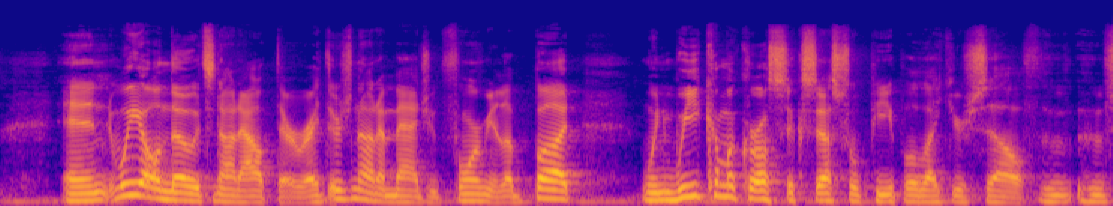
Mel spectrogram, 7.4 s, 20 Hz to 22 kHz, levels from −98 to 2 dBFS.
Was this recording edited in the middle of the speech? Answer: no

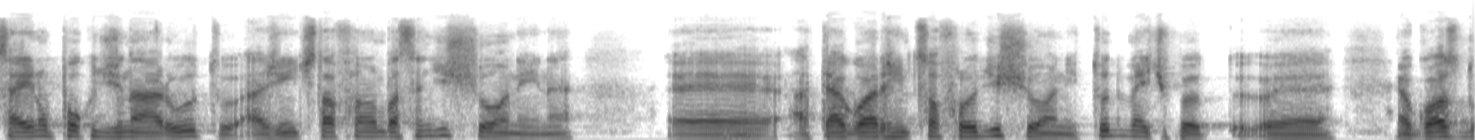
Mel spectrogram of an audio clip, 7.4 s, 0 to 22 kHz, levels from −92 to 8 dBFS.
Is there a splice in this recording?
no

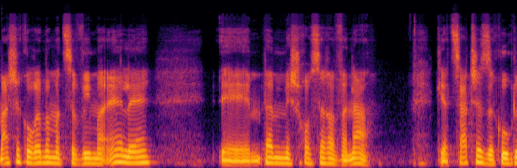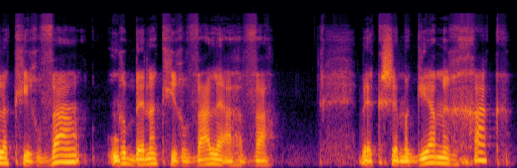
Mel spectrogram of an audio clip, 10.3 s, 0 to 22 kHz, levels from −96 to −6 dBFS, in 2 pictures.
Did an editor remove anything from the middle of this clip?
yes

